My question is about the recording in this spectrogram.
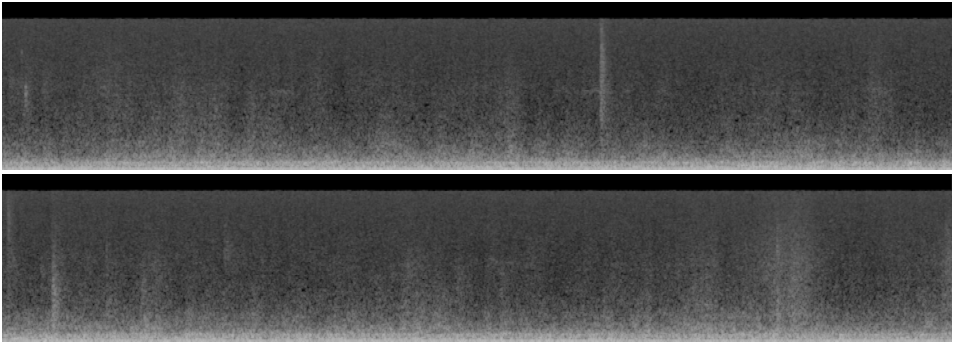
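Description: A steady low hum over a faint hiss, with a few faint brief clicks in the middle.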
